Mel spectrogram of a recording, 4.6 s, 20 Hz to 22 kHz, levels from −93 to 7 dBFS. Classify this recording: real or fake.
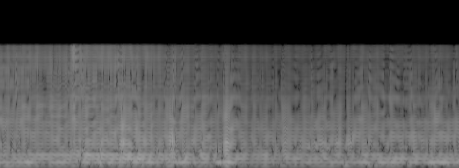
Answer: fake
